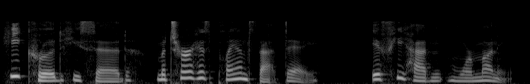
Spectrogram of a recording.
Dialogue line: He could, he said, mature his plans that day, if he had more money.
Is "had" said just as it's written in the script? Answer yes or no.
no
